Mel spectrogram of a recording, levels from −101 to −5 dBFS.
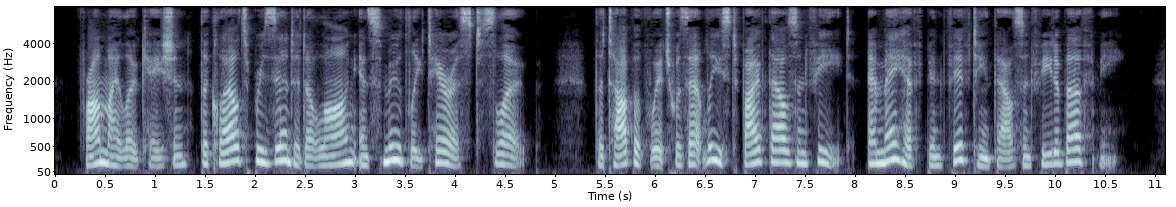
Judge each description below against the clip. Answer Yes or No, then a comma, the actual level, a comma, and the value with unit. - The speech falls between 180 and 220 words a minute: No, average, 165 wpm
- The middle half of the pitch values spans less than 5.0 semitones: No, wide, 5.6 semitones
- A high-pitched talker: Yes, high, 195 Hz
